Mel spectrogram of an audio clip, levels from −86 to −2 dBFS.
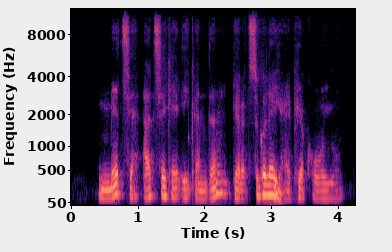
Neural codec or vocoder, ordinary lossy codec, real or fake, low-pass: codec, 24 kHz, 1 kbps, SNAC; Opus, 24 kbps; fake; 10.8 kHz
